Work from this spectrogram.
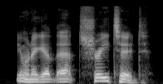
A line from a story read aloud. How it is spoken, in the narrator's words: he persists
